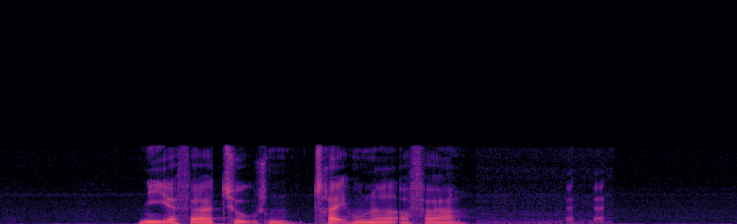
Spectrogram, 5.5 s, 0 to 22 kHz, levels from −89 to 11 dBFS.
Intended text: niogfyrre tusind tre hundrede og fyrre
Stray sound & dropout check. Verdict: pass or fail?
fail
